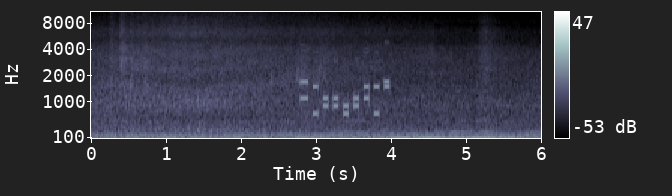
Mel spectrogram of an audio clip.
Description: Multi-frequency trunk signalling (R1, as on North American trunks), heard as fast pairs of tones, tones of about 70 ms, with street noise. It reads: KP 7331397 ST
